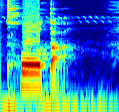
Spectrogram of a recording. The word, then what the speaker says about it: Tuta: And similarly, Tuta is Tota. You know. And if you don't know, like OU in Japanese is pronounced O. It's like a long O.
